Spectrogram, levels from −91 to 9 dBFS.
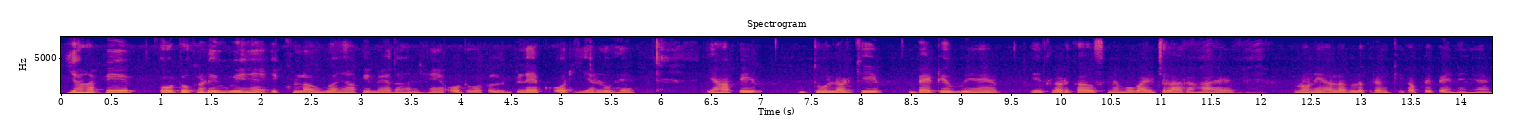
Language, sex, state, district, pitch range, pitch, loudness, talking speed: Hindi, male, Uttar Pradesh, Jalaun, 160-180 Hz, 165 Hz, -32 LUFS, 170 wpm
